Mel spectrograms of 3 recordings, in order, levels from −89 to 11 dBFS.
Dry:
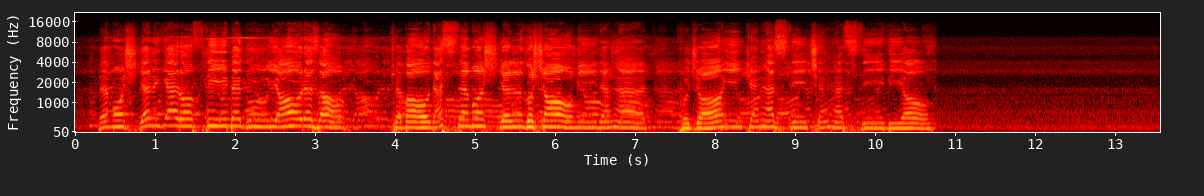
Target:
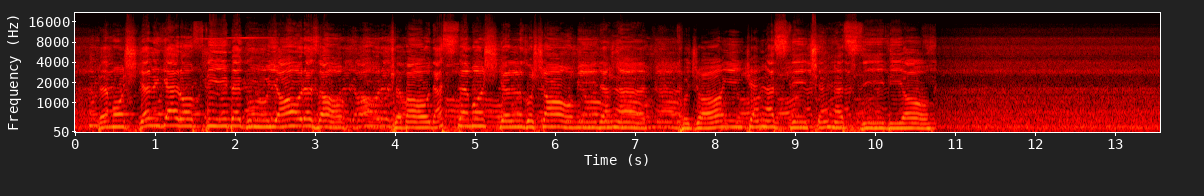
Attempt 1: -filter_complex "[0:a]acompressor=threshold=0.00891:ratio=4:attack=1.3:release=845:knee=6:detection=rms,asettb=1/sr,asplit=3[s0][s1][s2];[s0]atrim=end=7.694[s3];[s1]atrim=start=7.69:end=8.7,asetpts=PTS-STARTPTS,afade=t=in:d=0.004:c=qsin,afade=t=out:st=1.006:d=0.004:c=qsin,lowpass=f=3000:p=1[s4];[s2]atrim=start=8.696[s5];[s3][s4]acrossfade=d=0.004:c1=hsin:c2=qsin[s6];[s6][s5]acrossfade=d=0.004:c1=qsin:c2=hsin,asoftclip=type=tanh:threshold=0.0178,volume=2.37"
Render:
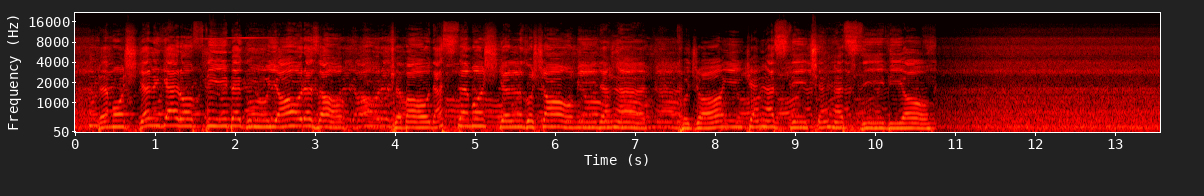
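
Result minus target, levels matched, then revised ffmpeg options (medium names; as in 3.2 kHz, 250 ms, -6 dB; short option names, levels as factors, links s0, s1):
compression: peak gain reduction +5 dB
-filter_complex "[0:a]acompressor=threshold=0.0188:ratio=4:attack=1.3:release=845:knee=6:detection=rms,asettb=1/sr,asplit=3[s0][s1][s2];[s0]atrim=end=7.694[s3];[s1]atrim=start=7.69:end=8.7,asetpts=PTS-STARTPTS,afade=t=in:d=0.004:c=qsin,afade=t=out:st=1.006:d=0.004:c=qsin,lowpass=f=3000:p=1[s4];[s2]atrim=start=8.696[s5];[s3][s4]acrossfade=d=0.004:c1=hsin:c2=qsin[s6];[s6][s5]acrossfade=d=0.004:c1=qsin:c2=hsin,asoftclip=type=tanh:threshold=0.0178,volume=2.37"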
